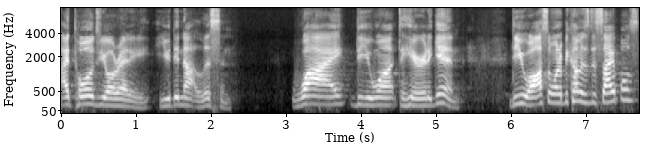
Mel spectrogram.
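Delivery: mock biting, needling sarcastic tone. Retelling the healed man's answer to the questioners: acting out sarcastic reply. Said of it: "You guys see the sarcasm there?".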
